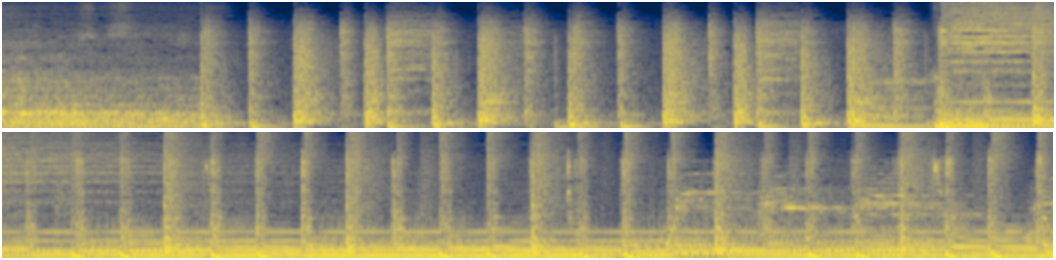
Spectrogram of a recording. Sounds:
music, angry music

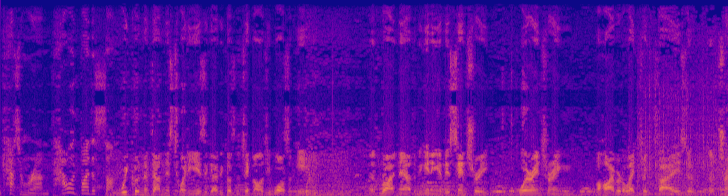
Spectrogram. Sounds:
speech, motorboat

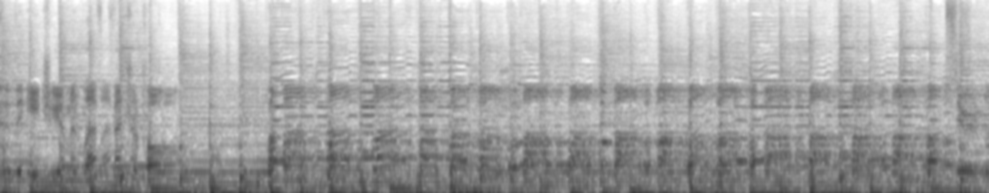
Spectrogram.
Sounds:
music

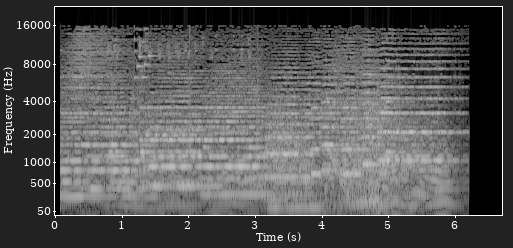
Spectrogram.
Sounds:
music

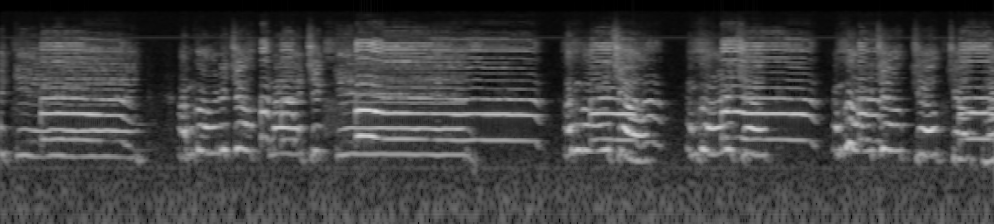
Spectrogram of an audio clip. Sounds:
speech

